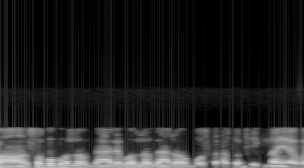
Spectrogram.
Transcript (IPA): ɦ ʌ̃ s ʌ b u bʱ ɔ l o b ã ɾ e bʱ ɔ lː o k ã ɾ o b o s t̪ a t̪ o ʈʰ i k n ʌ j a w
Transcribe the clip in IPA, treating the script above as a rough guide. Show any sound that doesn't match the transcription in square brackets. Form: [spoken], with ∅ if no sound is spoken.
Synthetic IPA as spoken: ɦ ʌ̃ s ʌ b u bʱ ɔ l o [ɡ] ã ɾ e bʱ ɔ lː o [ɡ] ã ɾ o b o s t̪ a t̪ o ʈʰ i k n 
